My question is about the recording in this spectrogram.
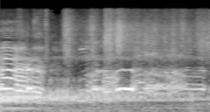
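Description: High-pitched vocal cries, each wavering in pitch: one at the start and another about a second in, over a low hum.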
